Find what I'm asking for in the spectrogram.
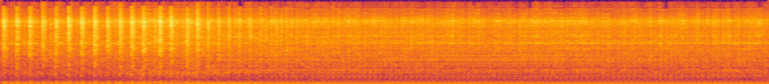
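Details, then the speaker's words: Small engine, cold after sitting since the day before, fuel on and choke on: rough chattering start settling within two seconds into a steady even low run on choke, started first try; normal cold start. "Fire it up first try."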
